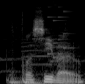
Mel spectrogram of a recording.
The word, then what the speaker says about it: placebo: to our vocabulary today repeat after me Placebo the stress is on the middle syllable Placebo Splendid it's so Charming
